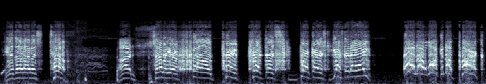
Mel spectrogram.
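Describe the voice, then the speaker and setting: A morning radio host booms out mock-stern announcements, his voice bubbling and gurgling as if he were underwater. His tone is sharp and very bright, and his pitch climbs and dips widely. He draws his words out slowly and theatrically into a studio mic. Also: lively intonation, a little hiss or hum, poor audio. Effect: underwater gurgling voice filter.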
